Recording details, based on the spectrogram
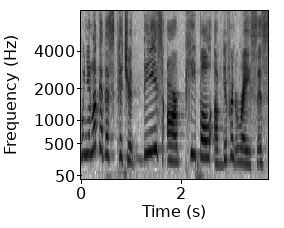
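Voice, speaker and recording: A woman speaks in a high voice at a moderate pace. The background is quiet. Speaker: judge and conference chair. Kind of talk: introductory speech to conference audience. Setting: stage with audience. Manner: loud.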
